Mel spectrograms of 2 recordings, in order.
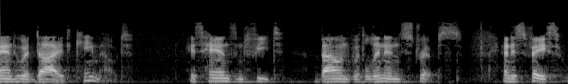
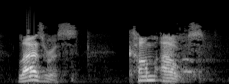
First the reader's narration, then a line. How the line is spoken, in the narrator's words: he cried out in a loud voice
